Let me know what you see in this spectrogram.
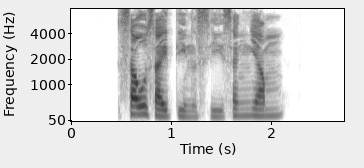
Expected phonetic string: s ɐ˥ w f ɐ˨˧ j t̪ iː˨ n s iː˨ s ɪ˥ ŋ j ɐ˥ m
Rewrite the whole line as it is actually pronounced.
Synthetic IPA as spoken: s ɐ˥ w s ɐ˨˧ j t̪ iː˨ n s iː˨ s ɪ˥ ŋ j ɐ˥ m

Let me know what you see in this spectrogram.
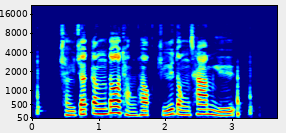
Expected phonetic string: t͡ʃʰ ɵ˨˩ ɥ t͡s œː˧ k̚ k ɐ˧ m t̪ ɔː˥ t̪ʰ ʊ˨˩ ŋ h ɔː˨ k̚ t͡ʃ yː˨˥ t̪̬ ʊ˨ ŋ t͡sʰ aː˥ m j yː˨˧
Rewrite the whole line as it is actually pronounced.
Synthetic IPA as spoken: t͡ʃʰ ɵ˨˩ ɥ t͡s œː˧ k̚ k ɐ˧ ŋ t̪ ɔː˥ t̪ʰ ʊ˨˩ ŋ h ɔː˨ k̚ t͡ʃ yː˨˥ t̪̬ ʊ˨ ŋ t͡sʰ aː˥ m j yː˨˧

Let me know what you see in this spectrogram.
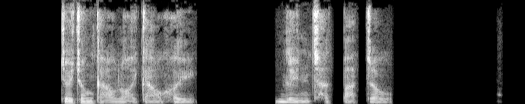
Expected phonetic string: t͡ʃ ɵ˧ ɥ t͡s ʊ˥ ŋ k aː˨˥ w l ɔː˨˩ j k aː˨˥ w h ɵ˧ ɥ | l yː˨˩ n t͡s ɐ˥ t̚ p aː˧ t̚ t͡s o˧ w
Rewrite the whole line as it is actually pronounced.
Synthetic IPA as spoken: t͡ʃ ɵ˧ ɥ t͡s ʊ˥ ŋ k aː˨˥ w l ɔː˨˩ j k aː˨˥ w h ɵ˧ ɥ | l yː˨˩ n t͡sʰ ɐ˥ t̚ p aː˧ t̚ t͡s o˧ w

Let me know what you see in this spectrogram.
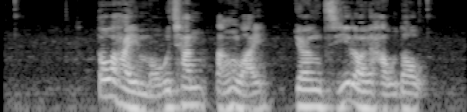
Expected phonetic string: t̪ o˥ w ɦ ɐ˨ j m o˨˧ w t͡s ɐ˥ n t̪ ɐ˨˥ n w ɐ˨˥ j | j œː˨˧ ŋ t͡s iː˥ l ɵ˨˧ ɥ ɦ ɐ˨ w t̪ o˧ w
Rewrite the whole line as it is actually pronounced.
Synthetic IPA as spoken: t̪ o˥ w ɦ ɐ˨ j m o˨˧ w t͡sʰ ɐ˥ n t̪ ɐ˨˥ ŋ w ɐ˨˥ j | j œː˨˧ ŋ t͡s iː˨˥ l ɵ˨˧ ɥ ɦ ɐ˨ w t̪ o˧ w

